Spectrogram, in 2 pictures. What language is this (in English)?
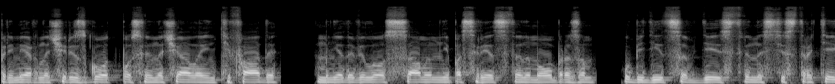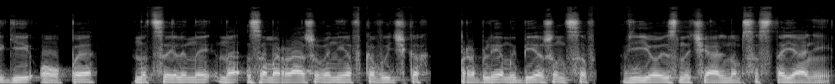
Russian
